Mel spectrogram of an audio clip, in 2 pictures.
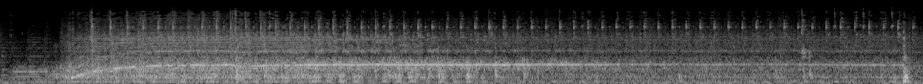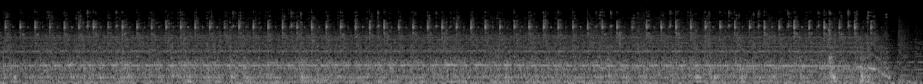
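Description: Brother ST371HD mechanical sewing machine stitching a buttonhole in denim with its buttonhole foot. The motor starts with a rising whine, then runs steadily with a fast, even needle rhythm, gets a little quieter a few seconds in, and gives a single click about nine seconds in before it stops just short of the end.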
